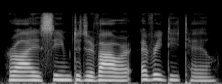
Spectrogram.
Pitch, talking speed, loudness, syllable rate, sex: 195 Hz, 190 wpm, -17 LUFS, 6.1 syllables/s, female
